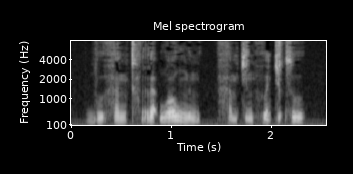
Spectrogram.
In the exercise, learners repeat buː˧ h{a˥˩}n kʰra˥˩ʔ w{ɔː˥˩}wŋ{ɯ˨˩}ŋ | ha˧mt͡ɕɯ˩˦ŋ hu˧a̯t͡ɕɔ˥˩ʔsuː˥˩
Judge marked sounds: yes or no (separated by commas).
no, yes, yes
